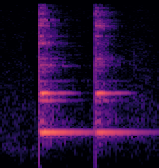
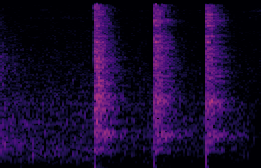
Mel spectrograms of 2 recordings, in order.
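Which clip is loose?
The second.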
